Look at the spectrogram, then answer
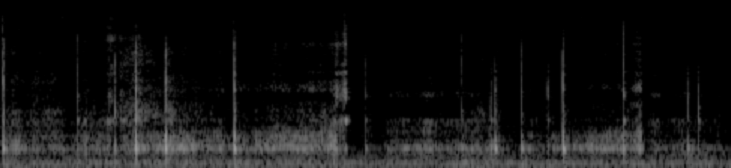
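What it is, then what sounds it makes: Cardboard box. Long white nails scratch and tap the top of a small white printed cardboard box. Quiet, irregular dry taps with a hollow mid-pitched tone stand out over a steady soft scratching.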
